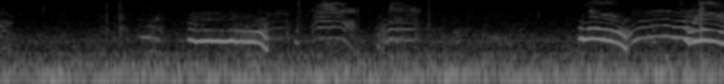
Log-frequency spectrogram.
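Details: Kittens with their mother cat, giving drawn-out falling mews, one long and sagging, then short rising-falling squeaks, and finally a loud pair of plaintive dipping cries, heard indoors over a faint hum.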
